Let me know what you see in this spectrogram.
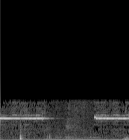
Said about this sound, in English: We have a new alarm, apparently. Didn't know.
